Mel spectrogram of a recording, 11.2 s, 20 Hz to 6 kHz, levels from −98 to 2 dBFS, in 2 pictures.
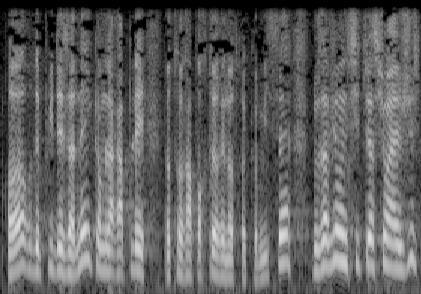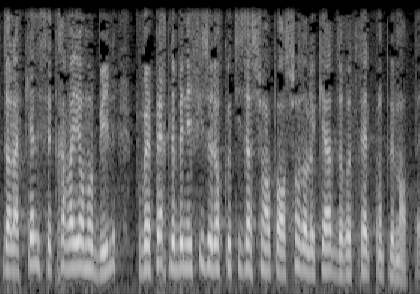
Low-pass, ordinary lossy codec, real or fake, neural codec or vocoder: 5.4 kHz; none; real; none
